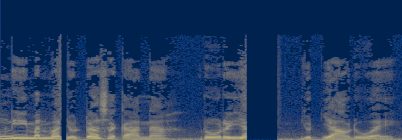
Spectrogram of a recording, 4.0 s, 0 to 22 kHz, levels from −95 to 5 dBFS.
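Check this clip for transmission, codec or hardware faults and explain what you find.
Two wireless microphone squelch dropouts interrupt this speech clip, at 0.52 to 0.69 s and at 2.36 to 2.81 s. Both times the analogue FM radio link weakens until the receiver's squelch gate shuts the output off. Each event opens with a brief surge of hiss or static as the signal fades, then a hole of near silence, about 64 ms in the first event and about 318 ms in the second, before the speech returns.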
